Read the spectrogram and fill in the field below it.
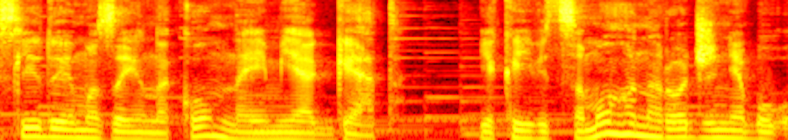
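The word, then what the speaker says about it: Ged: допоможе геду нарешті зцілитись І так я вимовляю його ім'я як Get а не гед як запропоновано в перекладі оскільки гед мало того що вимовляти не комфортно все ще й некоректна транслітерація якщо ми йдемо шляхом гемінгвея і гоґвортсу то це слово теж безумовно має звучати як Get На цьому я припиняю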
